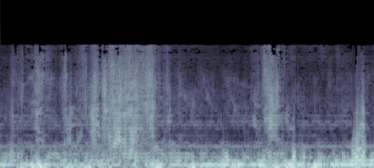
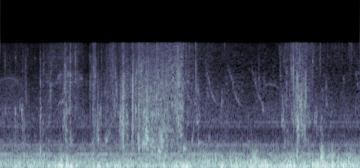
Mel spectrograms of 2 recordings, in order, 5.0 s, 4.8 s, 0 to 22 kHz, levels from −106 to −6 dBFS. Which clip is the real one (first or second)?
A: second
